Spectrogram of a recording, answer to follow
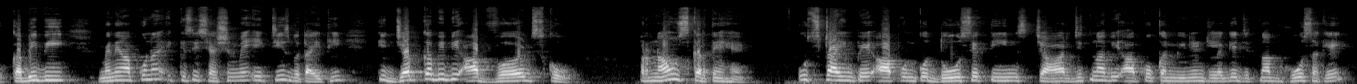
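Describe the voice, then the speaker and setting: A young man with an Indian accent teaching English vocabulary in an online lesson, slowly splitting long words into syllables with many fillers. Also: fairly high pitch, lively intonation, mellow, husky. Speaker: English teacher for exam prep.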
